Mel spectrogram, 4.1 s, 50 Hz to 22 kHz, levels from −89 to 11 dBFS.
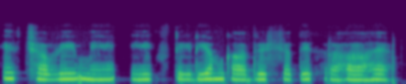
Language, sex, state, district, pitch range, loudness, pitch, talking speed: Hindi, female, Assam, Kamrup Metropolitan, 220-235 Hz, -16 LUFS, 225 Hz, 135 wpm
